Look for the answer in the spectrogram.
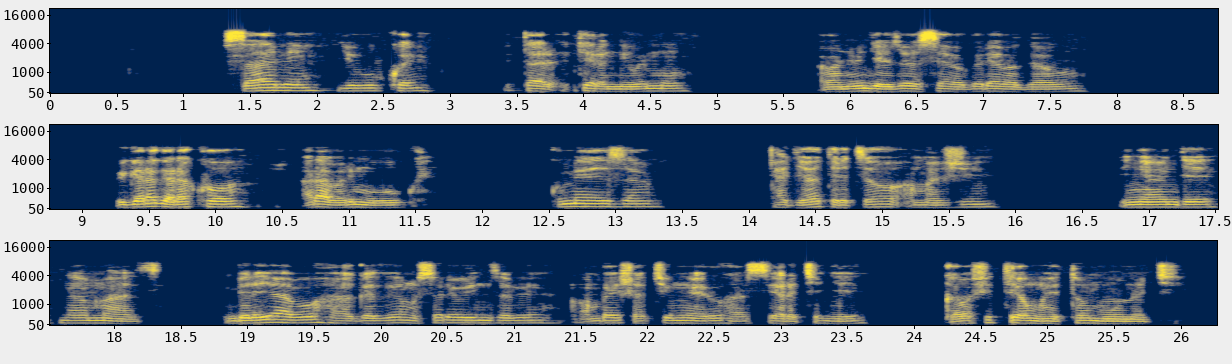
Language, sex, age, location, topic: Kinyarwanda, female, 18-24, Nyagatare, government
